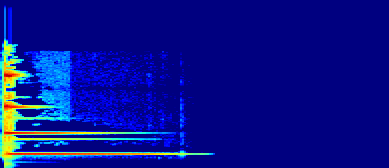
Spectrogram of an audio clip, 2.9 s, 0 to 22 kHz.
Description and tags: bicycle-bell 06
Just a sample pack of 3-4 different high-pitch bicycle bells being rung.
bell, bells, bicycle, bike, bright, chime, chimes, clang, contact, ding, glock, glockenspiel, high-pitched, hit, metal, metallic, percussion, ping, ring, ringing, strike, ting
